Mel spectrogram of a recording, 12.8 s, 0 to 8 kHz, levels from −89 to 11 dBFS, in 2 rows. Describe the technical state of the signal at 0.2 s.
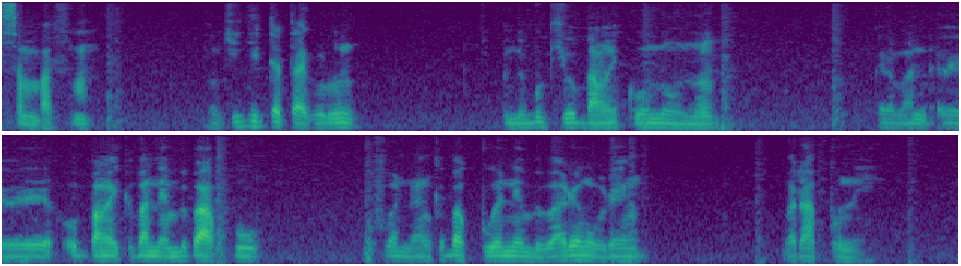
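At 0.2 s the speech sounds swallowed: soft consonants and word edges fade out, dipping by about 17 dB at the deepest point. This is speech cut by the noise suppressor, which lasts from 0.09 to 0.6 s and affects roughly 150 ms in total. The suppressor mistook those low-level parts of the speech for background noise and turned them down along with it, so the quiet detail is thinned away instead of being kept.

Under that moment the background also moves oddly. It sinks in the gaps and swells back beneath the speech. These are noise suppressor artifacts, present for the whole clip. The suppressor cuts the steady room noise by about 21 dB on a frame-by-frame basis, so that noise, sitting about 14 dB below the speech, rises and falls instead of staying even. The sound carries nothing above 8 kHz, consistent with the call path's bandwidth.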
